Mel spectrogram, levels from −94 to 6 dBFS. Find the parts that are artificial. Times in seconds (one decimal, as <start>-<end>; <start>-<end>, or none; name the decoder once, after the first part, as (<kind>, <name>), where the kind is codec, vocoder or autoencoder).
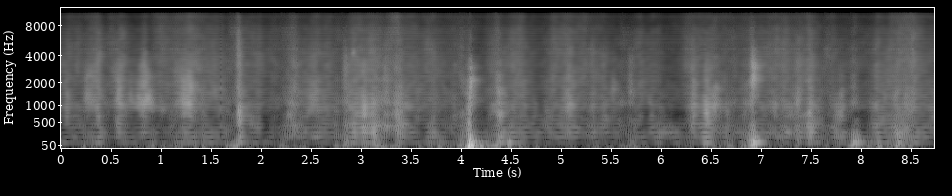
0.0-8.7 (vocoder, Vocos)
